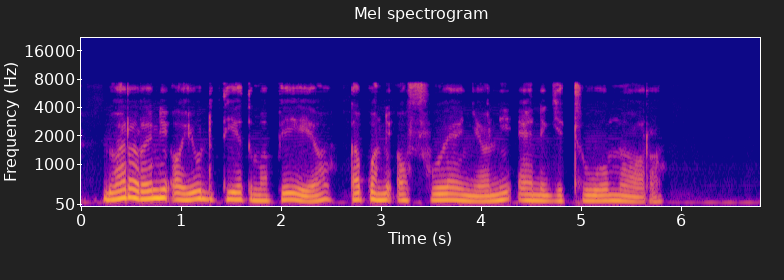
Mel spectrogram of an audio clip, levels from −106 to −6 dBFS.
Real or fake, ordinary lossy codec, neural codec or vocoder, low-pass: fake; none; codec, 16 kHz, 16 kbps, FunCodec, trained on LibriTTS, 50 frames a second; 7.2 kHz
